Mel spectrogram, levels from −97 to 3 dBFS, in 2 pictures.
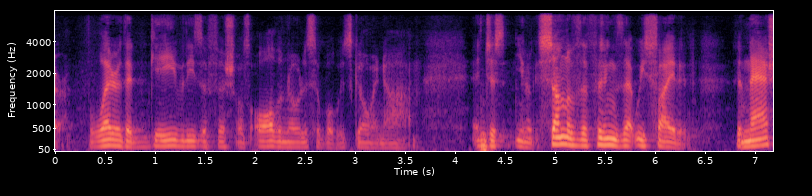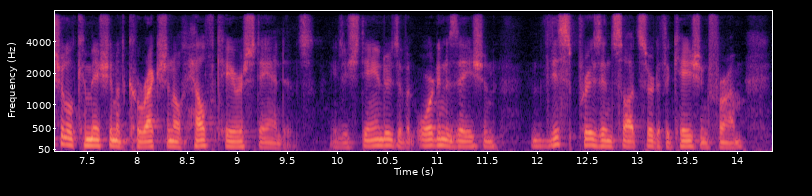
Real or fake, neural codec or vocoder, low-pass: fake; codec, 24 kHz, 0.9 kbps, WavTokenizer, medium speech release version 1; 7.2 kHz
